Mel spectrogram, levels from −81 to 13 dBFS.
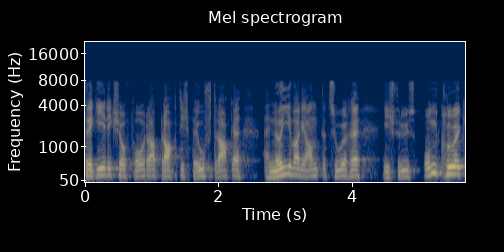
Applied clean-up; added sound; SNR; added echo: neural mask model Resemble Enhance denoiser.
